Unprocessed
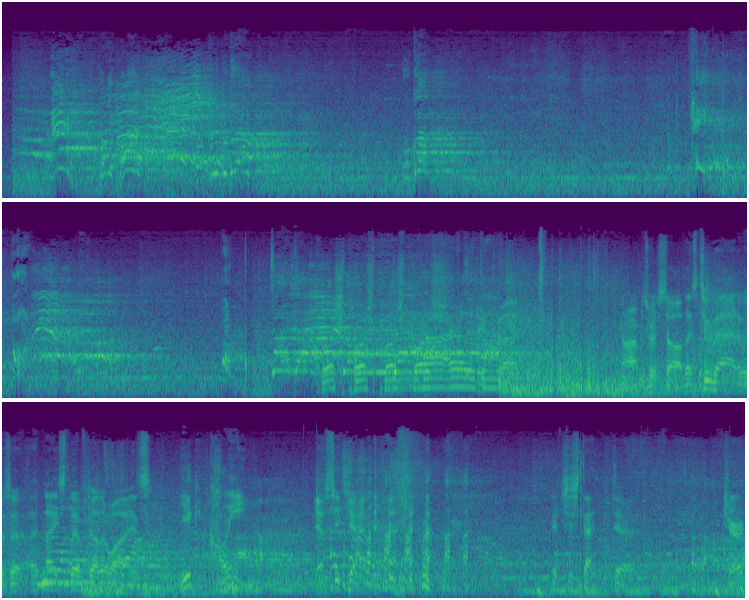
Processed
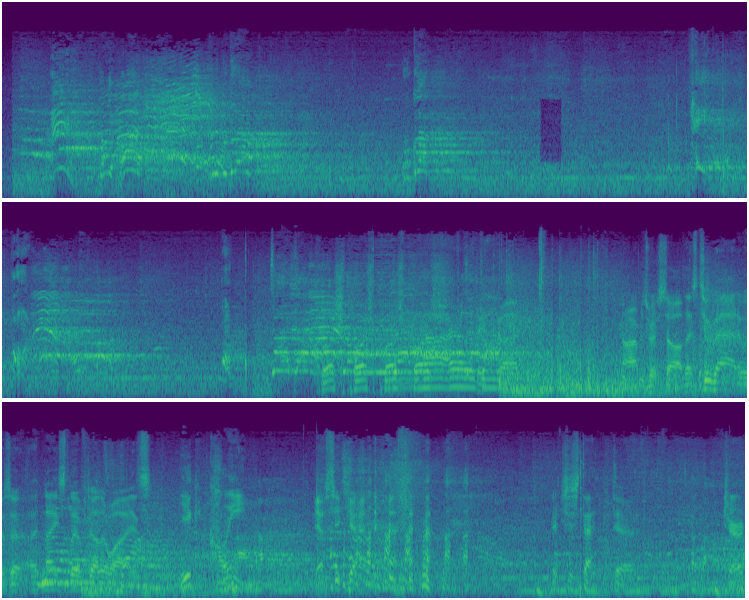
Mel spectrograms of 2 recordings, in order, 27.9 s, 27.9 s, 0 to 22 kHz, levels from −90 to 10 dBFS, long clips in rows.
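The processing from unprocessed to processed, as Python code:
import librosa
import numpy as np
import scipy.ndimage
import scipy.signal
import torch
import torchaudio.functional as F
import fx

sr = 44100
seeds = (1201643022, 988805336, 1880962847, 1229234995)

y = fx.spec_box(x, sr, start_s=6.73, length_s=0.26, low_hz=590.0, high_hz=3400.0, gain_db=-17)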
